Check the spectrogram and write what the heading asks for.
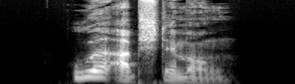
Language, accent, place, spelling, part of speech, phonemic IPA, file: German, Germany, Berlin, Urabstimmung, noun, /ˈuːɐ̯ʔapˌʃtɪmʊŋ/, De-Urabstimmung.ogg
- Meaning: secret ballot held by a union to decide on a strike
